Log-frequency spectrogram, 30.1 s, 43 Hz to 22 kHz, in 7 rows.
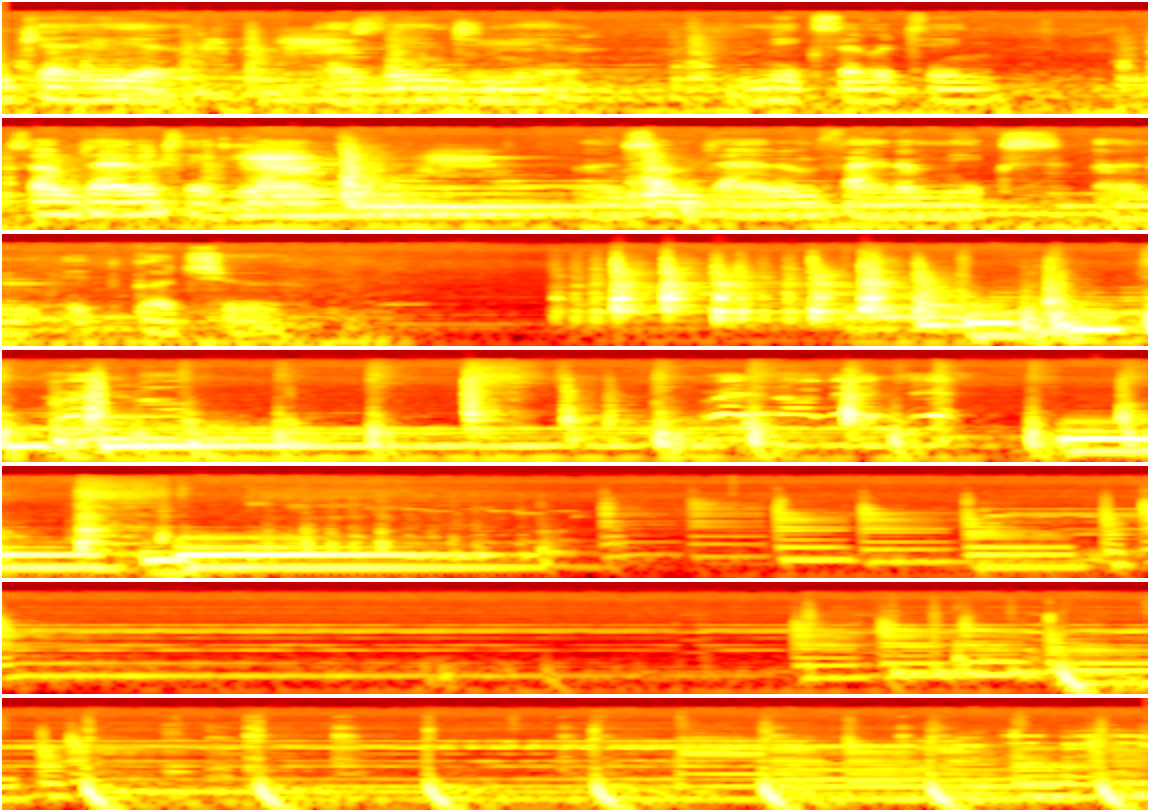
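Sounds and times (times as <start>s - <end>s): keyboard chords: 0.0s - 9.5s, 11.9s - 30.0s
reggae band music: 0.0s - 30.0s.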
